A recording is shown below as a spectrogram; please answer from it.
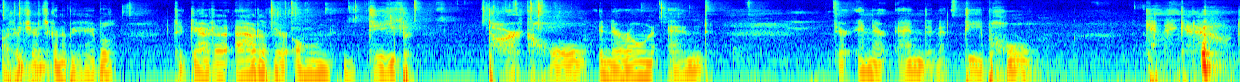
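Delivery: soft, low mock ASMR-style whisper. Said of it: "I should do A S M R though".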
